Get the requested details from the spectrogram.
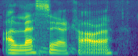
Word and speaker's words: Alessia Cara: So we have just listened to Logic featuring Alyssa Cara. Is that how you say it? – It's Alessia Cara and Khalid.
